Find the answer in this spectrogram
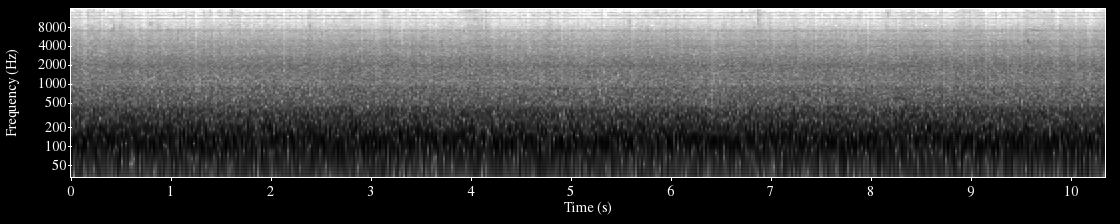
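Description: Steady cabin noise of a Boeing 787-8 airliner in flight, heard from inside the cabin: a constant low rush of engine and airflow noise with no distinct events.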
